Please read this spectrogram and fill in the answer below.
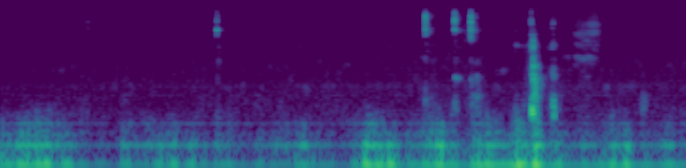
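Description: Sharp clicks from a computer mouse and keyboard: a single click about two seconds in, then a quick run of clicks between about four and six seconds. A low, steady hum lies under them.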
